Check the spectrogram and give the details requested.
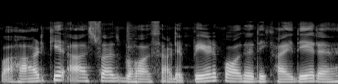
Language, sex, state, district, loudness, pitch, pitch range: Hindi, male, Jharkhand, Garhwa, -16 LUFS, 135 Hz, 125-155 Hz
